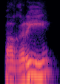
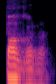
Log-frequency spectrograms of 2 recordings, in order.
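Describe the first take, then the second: First: The final vowel is pronounced. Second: The final vowel is silent. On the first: "Bagri is my body" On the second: "the sort of old, kind of traditional, kind of dumb pronunciation"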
